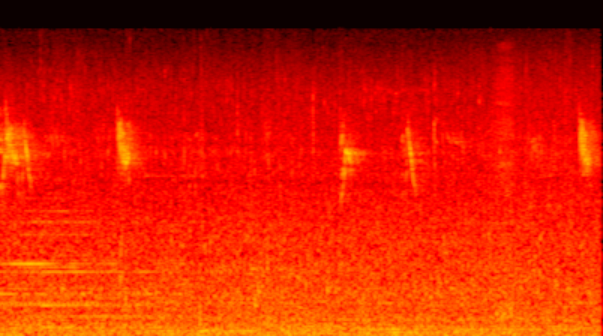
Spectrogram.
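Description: Quiet garden ambience: a steady faint hiss with about five short, high bird chirps spread through, as the last held notes of background music fade in the first second.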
